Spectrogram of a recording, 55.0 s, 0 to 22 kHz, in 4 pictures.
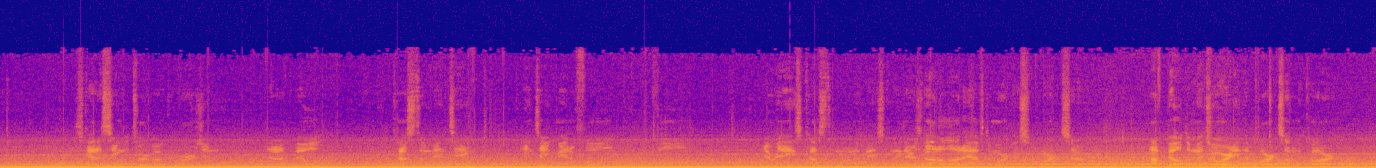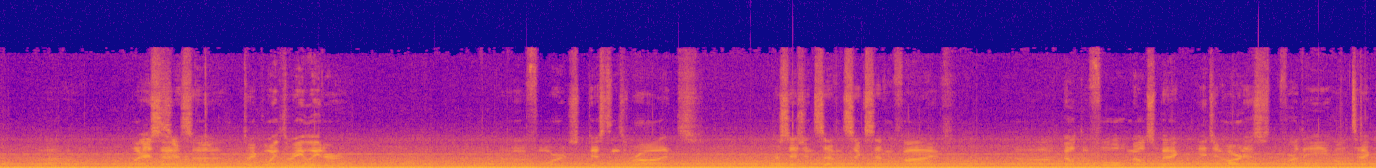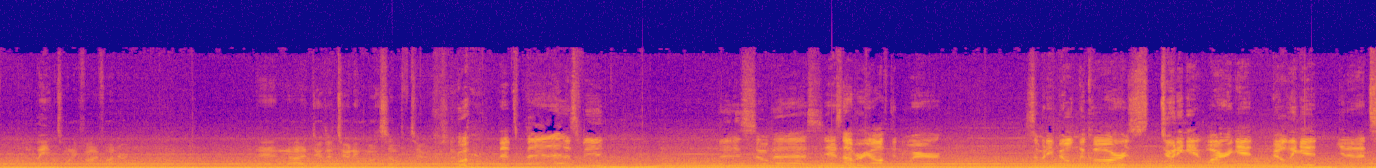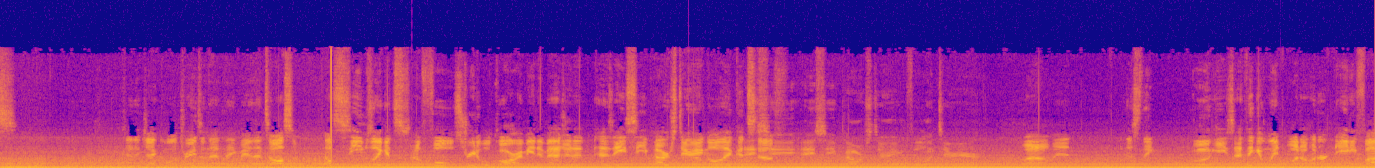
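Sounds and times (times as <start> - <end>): car engine from inside cabin: 0.0 - 55.0
person talking: 0.8 - 3.2, 4.0 - 6.9, 7.6 - 10.9, 11.5 - 13.4, 15.1 - 17.2, 18.9 - 20.6, 21.5 - 23.2, 24.0 - 28.8, 30.1 - 33.6, 34.7 - 37.0, 37.8 - 41.4, 42.6 - 52.0, 52.6 - 55.0.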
